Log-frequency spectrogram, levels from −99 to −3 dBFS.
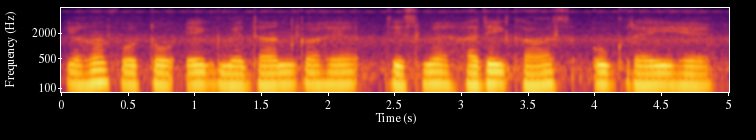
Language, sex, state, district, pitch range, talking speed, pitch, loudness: Hindi, male, Uttar Pradesh, Lalitpur, 115-120 Hz, 145 wpm, 115 Hz, -16 LUFS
